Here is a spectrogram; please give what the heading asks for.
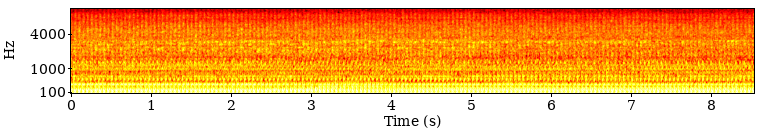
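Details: WWII Chore Horse 300-watt battery charging set, model CH1 395-5, original 1940-41 paint, cleaned not refinished: single cylinder thumping at an even, steady rate, no misses, knocks or speed swings; runs well and works great.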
